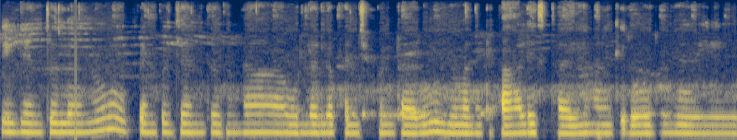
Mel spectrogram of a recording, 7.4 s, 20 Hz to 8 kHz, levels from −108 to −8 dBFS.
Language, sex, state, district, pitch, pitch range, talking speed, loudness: Telugu, female, Telangana, Nalgonda, 185 Hz, 180-195 Hz, 100 wpm, -22 LUFS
